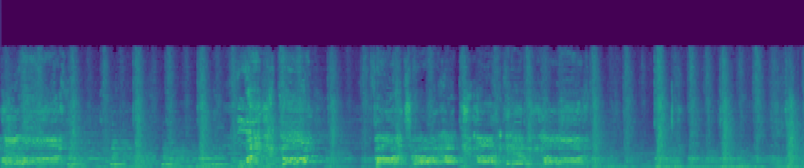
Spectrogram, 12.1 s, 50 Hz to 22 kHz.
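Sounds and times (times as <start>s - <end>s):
instrumental accompaniment: 0.0s - 12.0s
person singing a pop ballad: 3.4s - 9.2s.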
